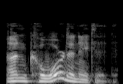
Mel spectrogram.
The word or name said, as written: uncoordinated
